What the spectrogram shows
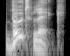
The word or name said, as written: bootlick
